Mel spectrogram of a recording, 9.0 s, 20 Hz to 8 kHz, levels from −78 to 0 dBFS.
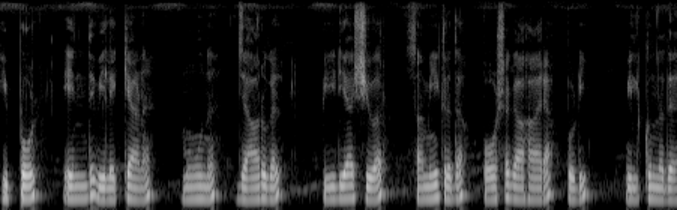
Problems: none marked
